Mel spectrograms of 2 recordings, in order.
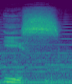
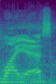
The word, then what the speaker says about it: Ys: But yeah, the pronunciation is east. It and I understand why you pronounce it YS.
